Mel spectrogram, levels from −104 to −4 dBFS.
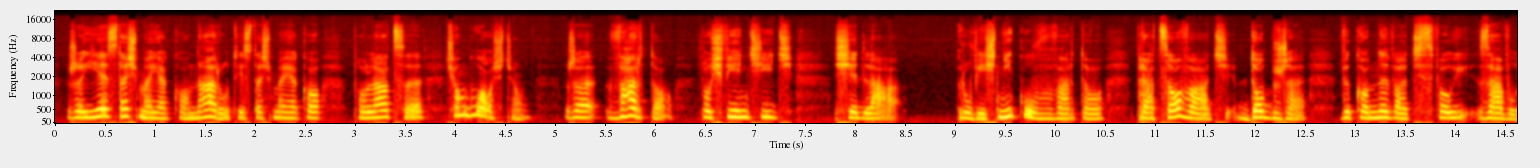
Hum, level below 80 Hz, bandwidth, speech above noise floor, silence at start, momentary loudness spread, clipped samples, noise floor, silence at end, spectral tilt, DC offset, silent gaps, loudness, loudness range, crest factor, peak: none; -60 dBFS; 19 kHz; 38 dB; 0.15 s; 12 LU; under 0.1%; -65 dBFS; 0 s; -3.5 dB/octave; 0.3%; none; -26 LUFS; 3 LU; 20 dB; -8 dBFS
